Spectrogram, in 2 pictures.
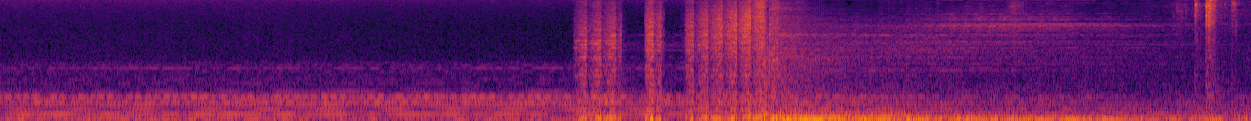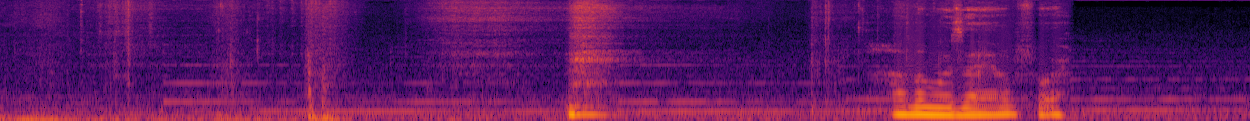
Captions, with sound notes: (Static buzzing) (Light dramatic music) (Isabella chuckles) - How long was I out for?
